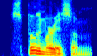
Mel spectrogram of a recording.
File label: "spoonerism", American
